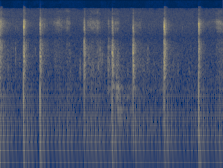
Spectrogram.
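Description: Chalk writing on a blackboard: a run of sharp, irregular taps and short strokes, about four a second, as letters are chalked by hand.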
